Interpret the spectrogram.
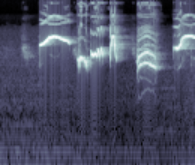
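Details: Ngeplong-style song of an orange-headed thrush, used to rouse a listless bird: a high clear whistle, then rapid varied warbled and buzzy notes, a harsh ringing rasp, and another high whistle.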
